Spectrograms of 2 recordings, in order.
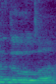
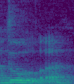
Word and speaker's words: doula: So Also known as a doula. I'm gonna ask you the correct name. Say it one more time. A doula.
